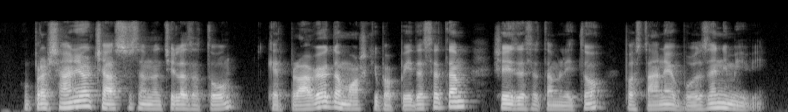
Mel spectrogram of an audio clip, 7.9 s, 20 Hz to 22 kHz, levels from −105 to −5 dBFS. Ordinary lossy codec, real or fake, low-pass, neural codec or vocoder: none; real; 10.8 kHz; none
